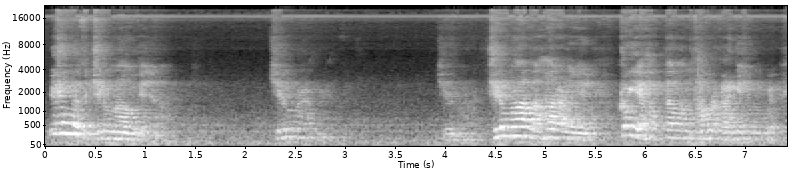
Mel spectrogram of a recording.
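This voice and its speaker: A gravelly male pastor with a Gyeongsang Korean accent preaches a lecture-style sermon with a somewhat raised voice, throwing rhetorical questions at his listeners. He is recorded from a distance in a very echoey church hall with a long reverb tail and faint background noise. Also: on the high side, lively intonation, quick pace, pauses often. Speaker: pastor teaching at a seminary.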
